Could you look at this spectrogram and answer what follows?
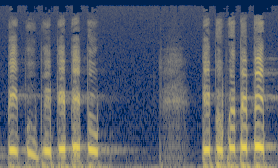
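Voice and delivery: high, chirpy beep-boop; rapid high beeping noises; imitated electronic beeps. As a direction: mimic little machine bleeps in a high voice. Imitates officer's radio or computer beeps.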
